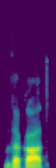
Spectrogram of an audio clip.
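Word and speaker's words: زكوٰة: अब यहां पे वाव साइलेंट है। वाव के ऊपर अलिफ है जो कि आ की साउंड दे रहा है। अलिफ मकसूरा और बोलते है जकात।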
